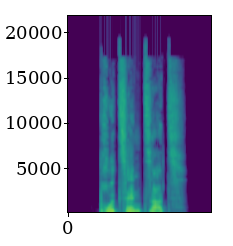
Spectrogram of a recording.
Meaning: percentage
- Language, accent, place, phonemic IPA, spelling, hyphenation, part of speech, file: German, Germany, Berlin, /pʁoˈt͡sɛntˌzat͡s/, Prozentsatz, Pro‧zent‧satz, noun, De-Prozentsatz.ogg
